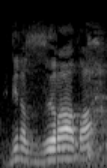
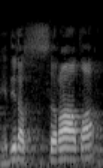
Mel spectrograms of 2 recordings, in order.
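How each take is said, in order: First: The word begins with a Z sound. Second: The word begins with an emphatic S sound.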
